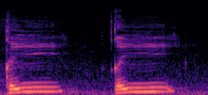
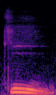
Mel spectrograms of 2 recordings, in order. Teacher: Kerana kaf di depan sedikit pada qaf. Kalau qaf di pangkal lidah, qi, kaf, ki di depan sedikit. Maka huruf ni jangan terlalu ringankan sangat.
